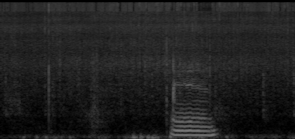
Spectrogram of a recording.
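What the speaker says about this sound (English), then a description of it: "this is what I put on my corn on the cob when I cook it on the griddle" Corn on the cob sizzles steadily on a Blackstone griddle, a soft broadband hiss throughout, briefly joined near the end by a short tonal squeak or scrape.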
